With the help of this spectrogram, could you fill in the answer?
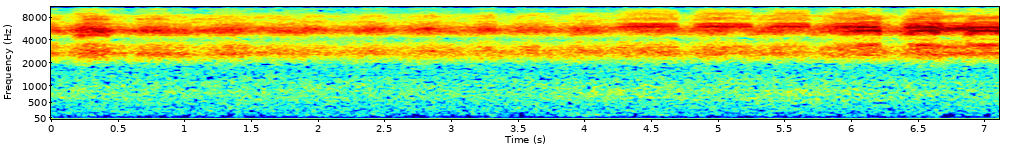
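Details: Cicadas in Crete, Greece: a dense, hissing high buzz that swells and dips in a loose pulse about twice a second. Several brighter shrill streaks run through it, with no other sounds standing out.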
